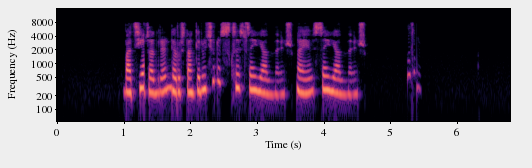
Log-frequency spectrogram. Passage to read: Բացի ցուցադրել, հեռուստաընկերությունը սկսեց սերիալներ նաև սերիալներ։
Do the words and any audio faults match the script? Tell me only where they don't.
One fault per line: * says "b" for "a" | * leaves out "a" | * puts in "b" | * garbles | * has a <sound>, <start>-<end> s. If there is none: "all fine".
* has a chirp, 5.3-5.5 s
